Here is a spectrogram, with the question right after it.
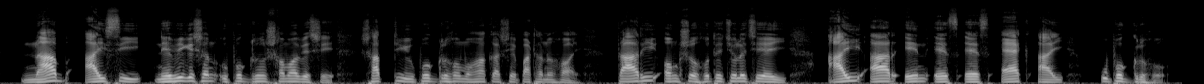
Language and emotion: Bengali, neutral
